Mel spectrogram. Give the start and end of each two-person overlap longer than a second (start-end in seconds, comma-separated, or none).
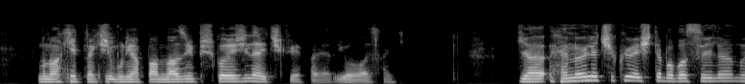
none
